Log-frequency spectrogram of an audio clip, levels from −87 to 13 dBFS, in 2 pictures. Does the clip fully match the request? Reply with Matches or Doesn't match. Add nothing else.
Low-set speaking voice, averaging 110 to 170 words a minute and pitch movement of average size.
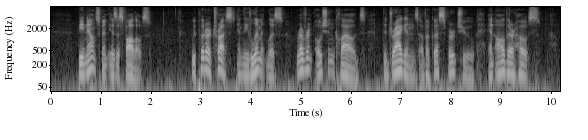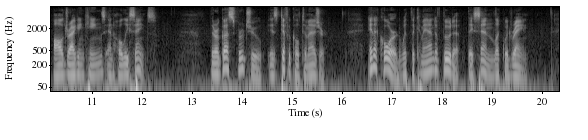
Matches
